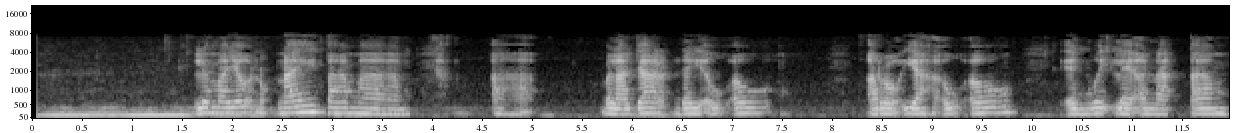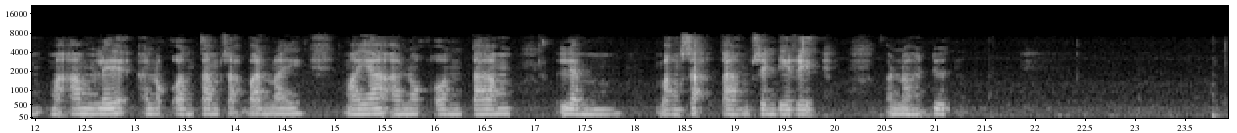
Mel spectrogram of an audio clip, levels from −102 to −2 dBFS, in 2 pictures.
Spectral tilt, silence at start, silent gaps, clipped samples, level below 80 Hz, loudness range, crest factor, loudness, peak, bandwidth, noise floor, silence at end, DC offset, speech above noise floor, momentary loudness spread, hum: -6 dB/octave; 0.05 s; none; under 0.1%; -62 dBFS; 6 LU; 22 dB; -28 LUFS; -8 dBFS; 7.8 kHz; -63 dBFS; 0.15 s; under 0.1%; 35 dB; 11 LU; none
